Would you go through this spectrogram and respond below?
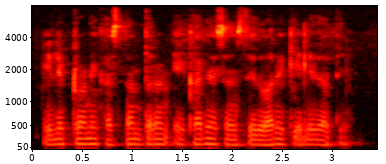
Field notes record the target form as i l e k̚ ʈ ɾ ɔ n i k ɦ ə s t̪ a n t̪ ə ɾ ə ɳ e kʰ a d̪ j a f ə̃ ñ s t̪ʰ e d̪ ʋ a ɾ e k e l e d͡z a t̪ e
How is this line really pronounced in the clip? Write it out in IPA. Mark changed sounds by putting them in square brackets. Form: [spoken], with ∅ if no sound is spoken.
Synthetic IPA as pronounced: i l e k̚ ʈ ɾ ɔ n i k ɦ ə s t̪ a n t̪ ə ɾ ə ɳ e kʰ a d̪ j a [s] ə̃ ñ s t̪ʰ e d̪ ʋ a ɾ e k e l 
